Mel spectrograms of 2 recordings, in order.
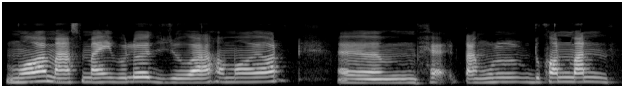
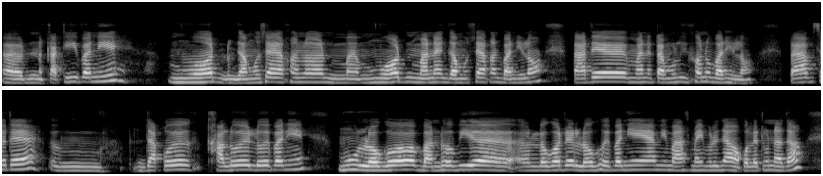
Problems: none marked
